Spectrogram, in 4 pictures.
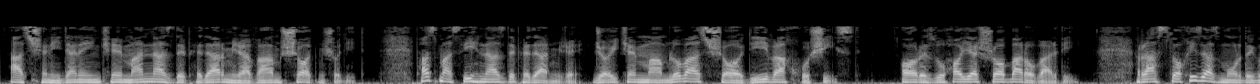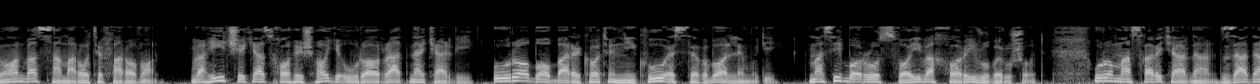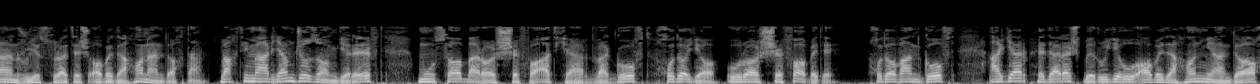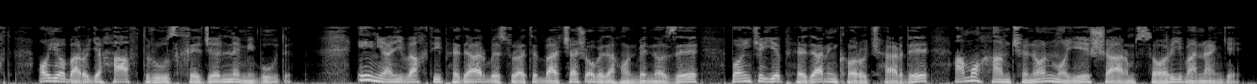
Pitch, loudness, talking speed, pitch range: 105 Hz, -19 LUFS, 145 wpm, 90-120 Hz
